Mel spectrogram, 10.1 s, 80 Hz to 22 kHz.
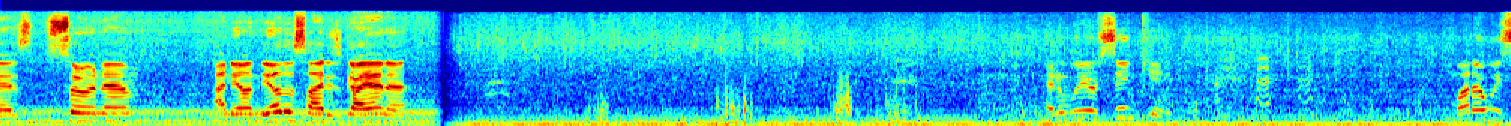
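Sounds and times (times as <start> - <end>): outboard motor humming: 0.0 - 10.0
water splashes from bailing: 0.0 - 10.0.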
